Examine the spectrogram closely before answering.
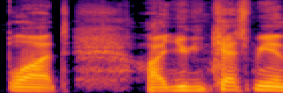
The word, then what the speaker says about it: Blount: And my last name is spelled Blount, although it's pronounced Blunt.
